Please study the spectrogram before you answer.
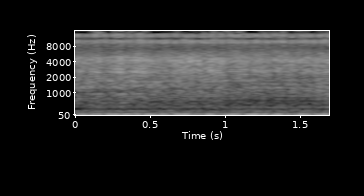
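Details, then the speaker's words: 1969 Porsche 911T RSR tribute with a 1977 2.7L flat-six on carburetors, rebuilt engine, stored for years: low, lumpy, steady idle with a slight pop in the beat; the carburetors need dialing in, and it also pops when driven. "you can see how well it idles so you guys hear that little it's got a little pop so someone could dial it all in and make it perfect"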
